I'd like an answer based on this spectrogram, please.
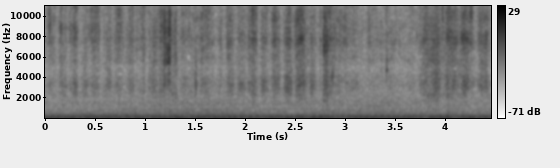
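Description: A rockfish being scaled with a metal scaling tool: quick, irregular scraping strokes against the fish's scales. Under it runs a steady low engine hum.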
